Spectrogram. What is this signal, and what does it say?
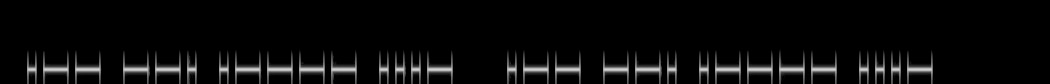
Morse code, heard as a keyed tone, about 15 wpm, 700 Hz. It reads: WG1V WG1V
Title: USA Call Signs Repeated 3x 15wpm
